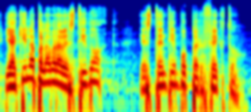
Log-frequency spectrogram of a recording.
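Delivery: normal talking voice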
